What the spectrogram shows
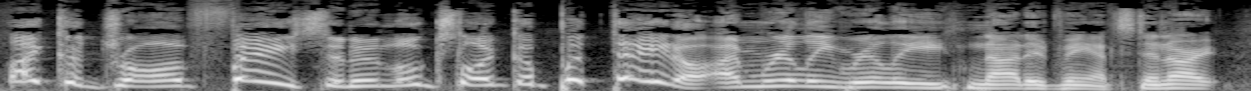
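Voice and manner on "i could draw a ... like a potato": put-on high, whiny little-kid voice; self-mocking kid voice, high; mock childish voice. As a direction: pitch it up like a dopey kid. Voicing himself as childlike, mocking.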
